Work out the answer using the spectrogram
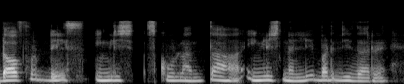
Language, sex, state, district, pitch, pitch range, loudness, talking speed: Kannada, male, Karnataka, Bangalore, 185 Hz, 175-190 Hz, -21 LUFS, 105 wpm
